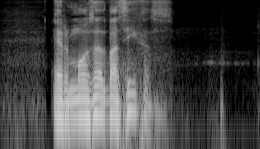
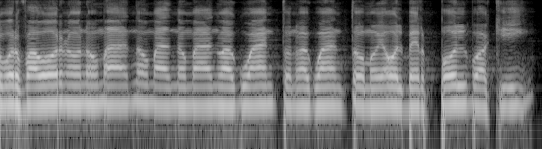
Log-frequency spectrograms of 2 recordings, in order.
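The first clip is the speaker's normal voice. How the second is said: higher, desperate pleading; desperate cup; 5 semitones higher than usual. Acted. Cup trapped in the oven begs to get out, higher and desperate. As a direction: beg as if about to crack.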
